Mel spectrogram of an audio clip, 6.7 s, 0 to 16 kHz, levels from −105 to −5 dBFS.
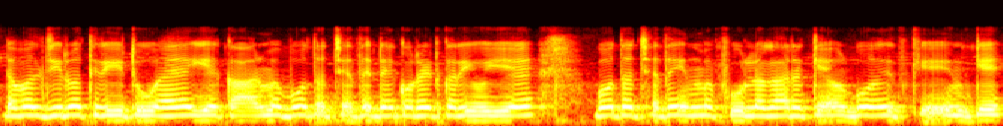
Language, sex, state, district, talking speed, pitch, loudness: Hindi, female, Rajasthan, Jaipur, 240 wpm, 215 Hz, -11 LUFS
